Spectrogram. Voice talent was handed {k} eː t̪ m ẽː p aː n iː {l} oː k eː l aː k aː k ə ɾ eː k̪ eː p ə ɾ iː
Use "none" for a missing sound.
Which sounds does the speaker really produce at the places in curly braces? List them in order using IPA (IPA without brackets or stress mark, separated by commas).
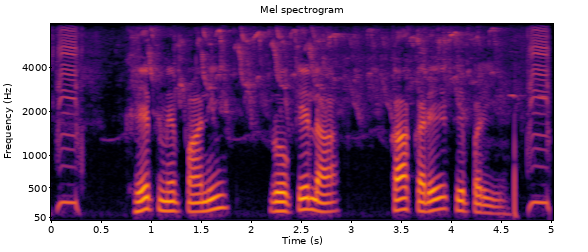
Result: kʰ, ɾ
